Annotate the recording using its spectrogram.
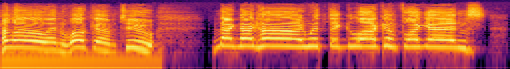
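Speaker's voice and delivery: overly aggressive delivery. Opening the show Knock Knock Hi alongside a co-host: overly aggressive intro. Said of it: "That was very too aggressive".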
